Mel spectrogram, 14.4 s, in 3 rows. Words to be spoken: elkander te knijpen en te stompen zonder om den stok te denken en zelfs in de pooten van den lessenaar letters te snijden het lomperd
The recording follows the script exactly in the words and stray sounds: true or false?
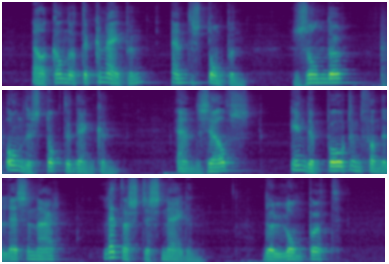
false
